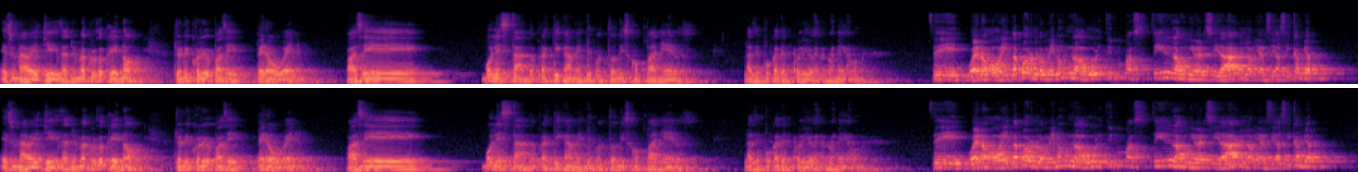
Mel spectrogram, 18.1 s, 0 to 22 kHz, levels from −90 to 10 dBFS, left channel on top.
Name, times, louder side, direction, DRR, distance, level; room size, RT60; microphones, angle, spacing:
voice 1, 0.0-1.8 2.3-3.2 3.4-4.1 4.6-5.6 6.4-9.1 9.9-11.5, left 1 dB, 65° left, 2 dB, 0.8 m, -21 dB
voice 2, 12.4-17.5, left 1 dB, 40° left, 1 dB, 2.1 m, -22 dB
12.5 x 7.5 x 3.5 m, 0.99 s
head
